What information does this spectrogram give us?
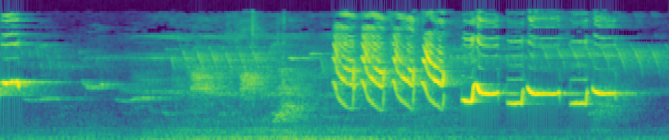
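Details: Energetic masked laughingthrush singing. Soft whistles lead into a quick series of loud, looping downward-curved notes, then evenly spaced flat whistles repeated about twice a second.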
